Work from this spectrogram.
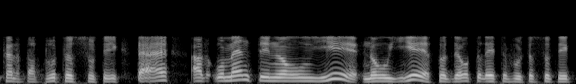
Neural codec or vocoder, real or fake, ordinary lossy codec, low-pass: codec, 16 kHz in and 24 kHz out, 0.4 kbps, LongCat-Audio-Codec, two codebook decoder; fake; Opus, 64 kbps; 3.6 kHz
